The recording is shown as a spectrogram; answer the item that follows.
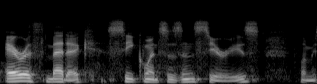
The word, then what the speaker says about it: arithmetic: It looks like arithmetic, but if you're using it as a noun, you pronounce it arithmetic.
